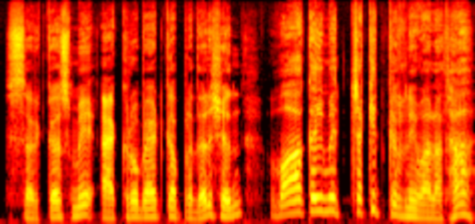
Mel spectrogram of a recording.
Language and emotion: Hindi, surprised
